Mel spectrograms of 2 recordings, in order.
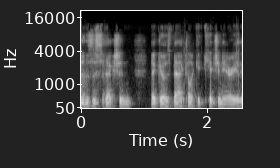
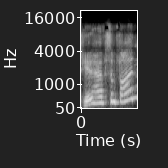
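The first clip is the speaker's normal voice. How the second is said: sly satyr; 11 semitones higher than usual. Acted. Satyr on the bar winking at Sophia, high teasing invitation. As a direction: tempt her with a wink. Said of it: "and he says".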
